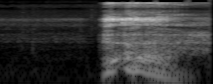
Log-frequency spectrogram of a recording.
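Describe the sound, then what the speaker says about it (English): A streamer gives one short, rough throat clear close to the microphone after a near-silent pause. "So sorry if I have to keep clearing my throat."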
